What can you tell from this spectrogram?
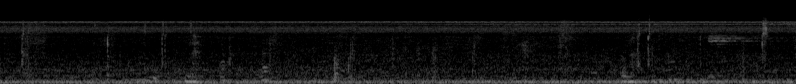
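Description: Steady high-pitched insect chorus, with scattered faint clicks and a brief chirp about seven seconds in.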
